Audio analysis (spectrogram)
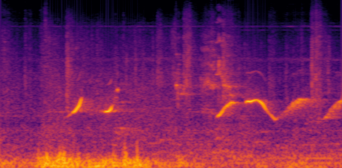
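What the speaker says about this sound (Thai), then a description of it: "นกขุนทองครับ" A hill myna gives several loud, clear whistled calls, rising and swooping, over a low rumbling background with no talking.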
